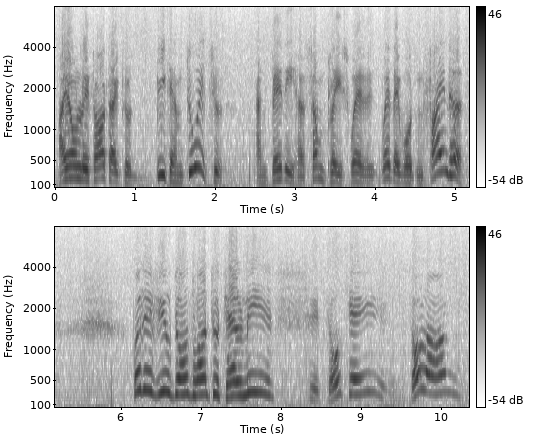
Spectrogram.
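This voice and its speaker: Coaxing and hushed, the man voicing a wheedling, wary truck driver turned informer speaks high, with big swings in pitch, at a normal speed. The old radio crime drama comes through as hissy, poor audio, and his manner is evasive, colloquial and plainly working-class.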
